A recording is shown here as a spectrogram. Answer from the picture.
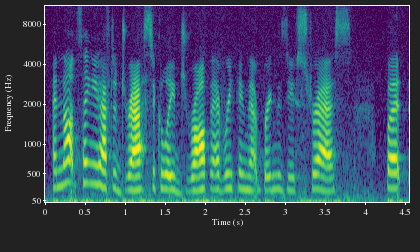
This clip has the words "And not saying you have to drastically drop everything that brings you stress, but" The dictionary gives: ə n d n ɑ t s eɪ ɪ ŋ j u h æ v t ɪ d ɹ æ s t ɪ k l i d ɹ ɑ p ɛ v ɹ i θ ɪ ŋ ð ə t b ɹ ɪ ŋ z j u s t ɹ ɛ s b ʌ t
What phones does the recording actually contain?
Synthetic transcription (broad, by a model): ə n n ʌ t s eɪ ɪ ŋ j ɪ h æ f t ɪ d ɹ æ s t ɪ k l i d ɹ ɑ p ɛ v ɹ i θ ɪ ŋ ð ə t b ɹ ɪ ŋ z j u s t ɹ ɛ s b ʌ t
